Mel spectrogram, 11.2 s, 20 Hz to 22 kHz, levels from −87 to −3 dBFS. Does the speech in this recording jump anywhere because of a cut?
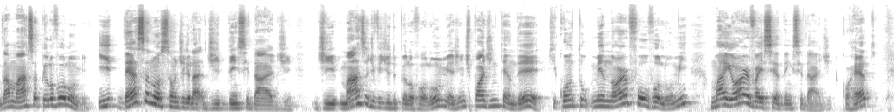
no; 0 cuts

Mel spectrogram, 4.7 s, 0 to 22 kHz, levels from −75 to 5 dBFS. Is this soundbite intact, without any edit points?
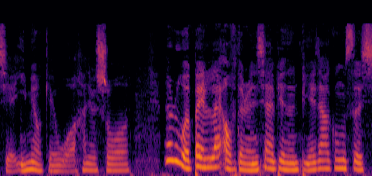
no; 1 cut; at 2.0 s

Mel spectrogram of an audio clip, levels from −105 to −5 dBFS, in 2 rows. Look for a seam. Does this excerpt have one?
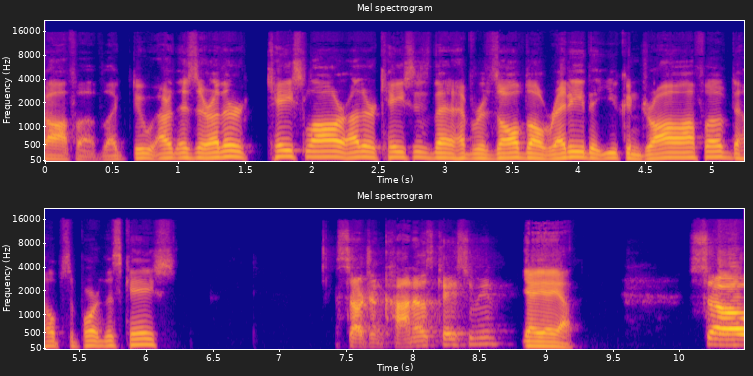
no; 0 cuts

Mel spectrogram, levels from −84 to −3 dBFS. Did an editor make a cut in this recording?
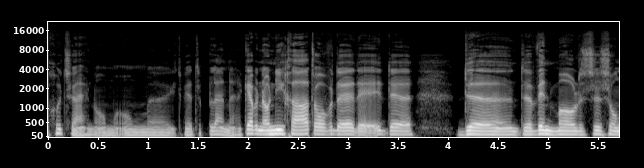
no; 0 cuts

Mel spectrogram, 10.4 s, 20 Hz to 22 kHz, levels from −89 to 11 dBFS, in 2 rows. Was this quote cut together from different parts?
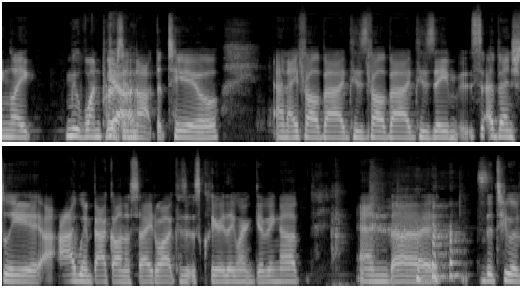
yes; 2 cuts; at 3.6 s, 4.8 s

